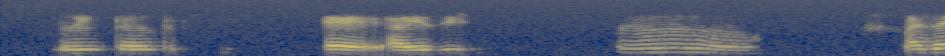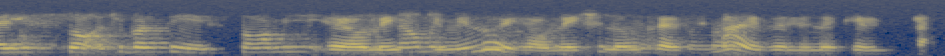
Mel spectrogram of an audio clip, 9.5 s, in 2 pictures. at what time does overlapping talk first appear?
6.6 s

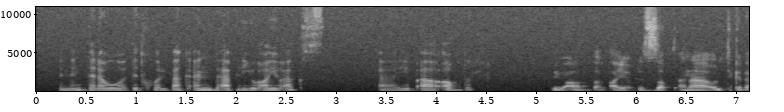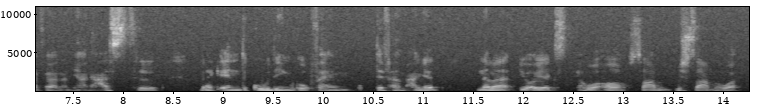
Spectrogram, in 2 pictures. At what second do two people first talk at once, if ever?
none

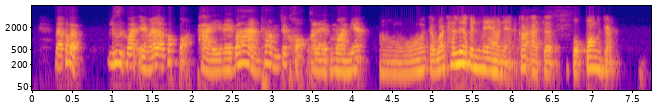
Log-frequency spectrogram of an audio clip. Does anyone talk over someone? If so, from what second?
none

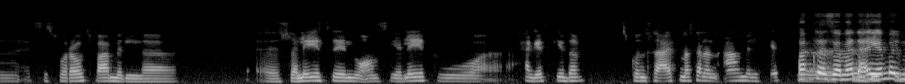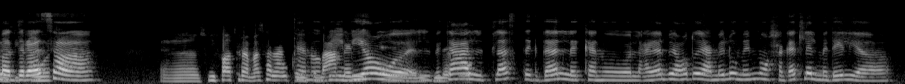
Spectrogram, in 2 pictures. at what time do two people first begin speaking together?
8.0 s

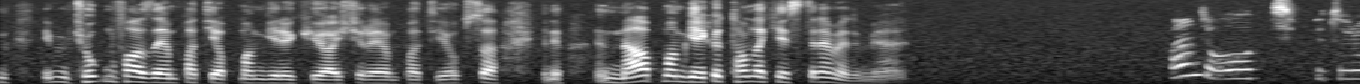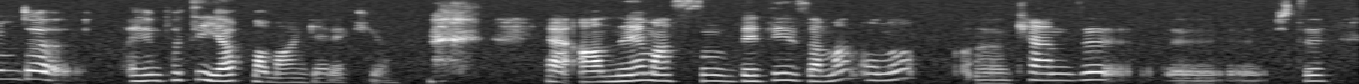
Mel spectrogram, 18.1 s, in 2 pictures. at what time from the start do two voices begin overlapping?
none

